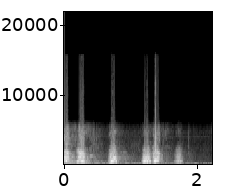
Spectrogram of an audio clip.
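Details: A German Shepherd in its garden in Siena, Italy, in November 2011, protecting its territory, gives a run of short, harsh barks, roughly two per second, as two Belgian Shepherds eat its food; it backs off. A person's voice is faint.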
